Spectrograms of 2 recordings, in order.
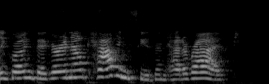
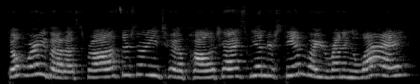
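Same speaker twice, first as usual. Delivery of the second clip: reassuring herd; 6 semitones higher, 5 dB louder than usual. A narrator's reading. Cows reassuring departing robot.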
